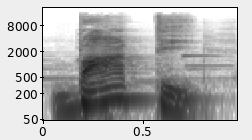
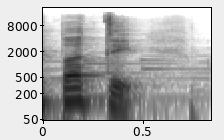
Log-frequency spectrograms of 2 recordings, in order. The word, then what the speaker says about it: body: Everybody，打开口腔啊，美式发音比较夸张，body。记住那个 D 是一个长元音哈，它不是短元音，不是 buddy buddy D E 这个发音。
